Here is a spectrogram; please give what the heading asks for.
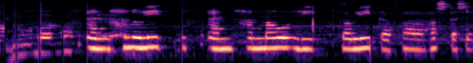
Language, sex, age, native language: Icelandic, female, 11, Icelandic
